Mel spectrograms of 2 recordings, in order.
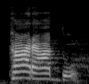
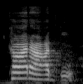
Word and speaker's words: tarado: Tarado. Parapo? Tarado.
